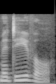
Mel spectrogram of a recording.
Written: medieval

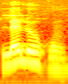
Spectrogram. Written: aileron

